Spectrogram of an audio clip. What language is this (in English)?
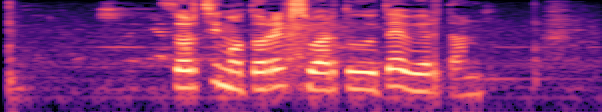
Basque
